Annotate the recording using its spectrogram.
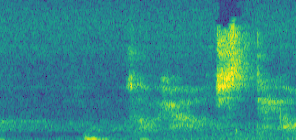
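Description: Faint whispered speech close to the microphone, with a soft low thump about two-thirds of a second in.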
